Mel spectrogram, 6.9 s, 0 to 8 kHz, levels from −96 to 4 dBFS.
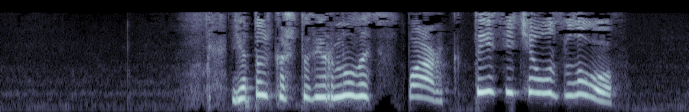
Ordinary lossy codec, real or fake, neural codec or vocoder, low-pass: MP3, 24 kbps; fake; codec, 16 kHz, 4 kbps, X-Codec, WavLM features, trained on Multilingual LibriSpeech; 7.2 kHz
